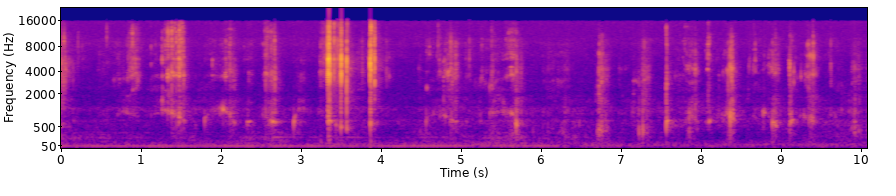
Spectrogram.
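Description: Close-miked bites into a raw prickly pear cactus pad, giving crisp, juicy crunches; the sharpest come about three and a half to four seconds in. Wet chewing with smaller clicks follows.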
